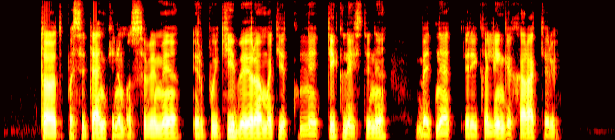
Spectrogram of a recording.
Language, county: Lithuanian, Vilnius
